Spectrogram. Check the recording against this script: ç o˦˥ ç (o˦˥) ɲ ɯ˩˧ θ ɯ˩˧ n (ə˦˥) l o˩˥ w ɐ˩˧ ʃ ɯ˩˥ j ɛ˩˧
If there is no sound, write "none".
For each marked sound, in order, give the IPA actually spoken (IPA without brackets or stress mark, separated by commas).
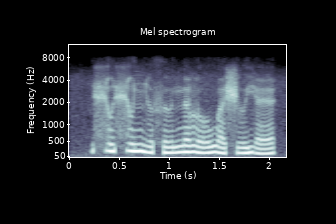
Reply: o˦˥, ə˦˥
